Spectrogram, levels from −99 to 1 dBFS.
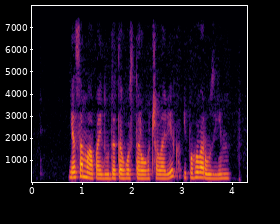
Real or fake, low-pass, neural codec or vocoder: real; 7.2 kHz; none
